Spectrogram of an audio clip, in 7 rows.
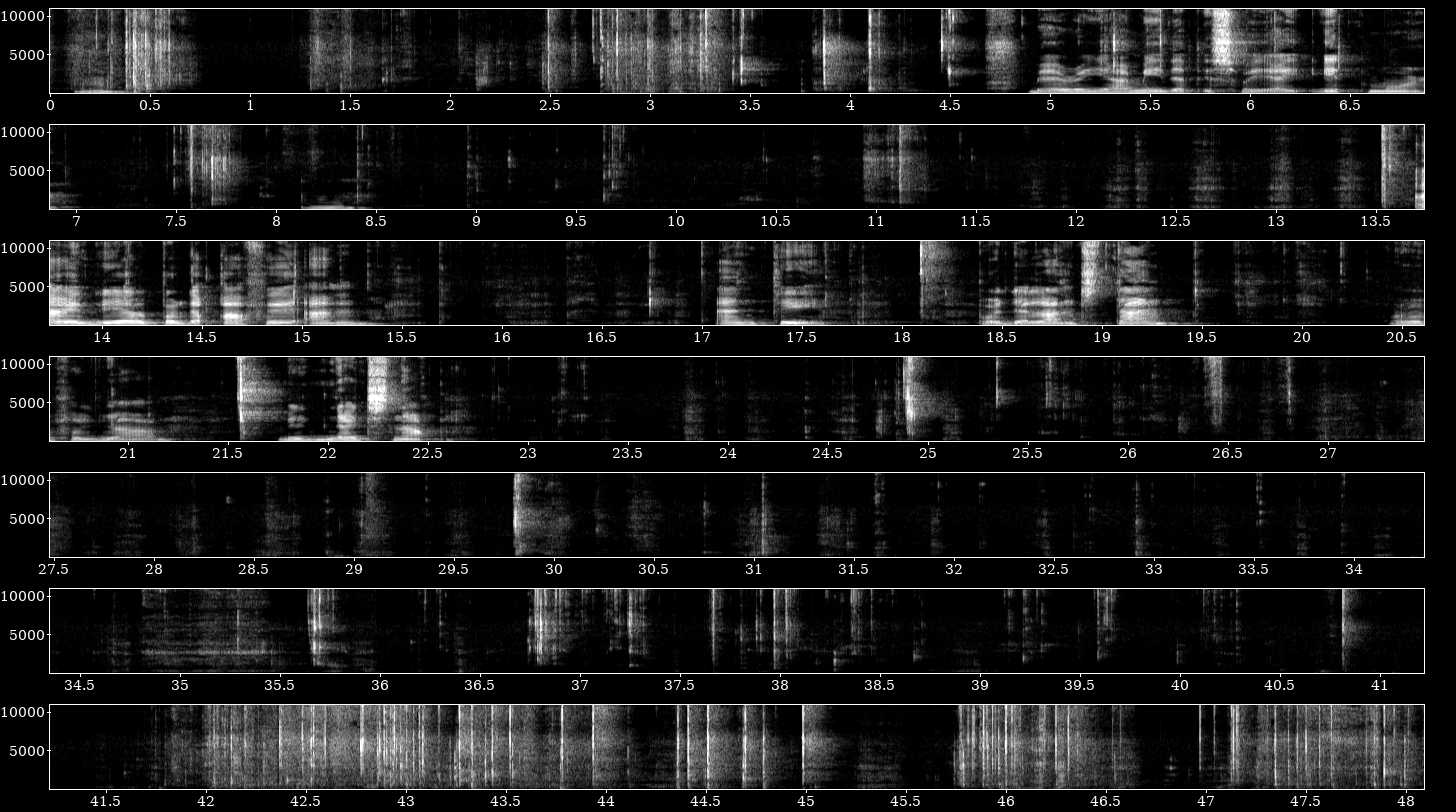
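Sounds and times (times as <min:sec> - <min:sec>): cookie crunching while chewing: 0:00.0 - 0:04.9, 0:07.2 - 0:13.9, 0:15.3 - 0:18.4, 0:19.4 - 0:20.4, 0:22.6 - 0:48.0
crinkling: 0:00.0 - 0:04.9, 0:24.8 - 0:48.0.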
